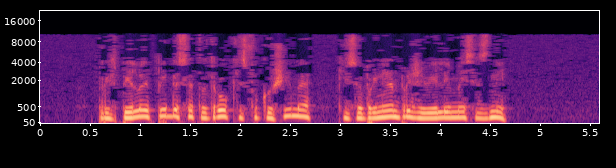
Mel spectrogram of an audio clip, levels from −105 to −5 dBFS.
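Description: Speech runs through the whole clip with a washy, ringing quality, as if each syllable trails a smear, and a hiss that swells and fades with the voice rather than sitting steady underneath it. Nothing is heard above about 10.1 kHz, so the top end sounds cut off. This is likely WMA compression at a low bitrate, around 24 kbps: the transform coder spreads its quantisation noise over long blocks and discards weak spectral detail, so the damage here is heavy.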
